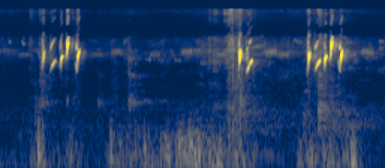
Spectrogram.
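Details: Wild European goldfinch, referred to as an Algerian goldfinch, giving three short bursts of bright twittering notes high in pitch, separated by pauses, over a soft low rumbling background.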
